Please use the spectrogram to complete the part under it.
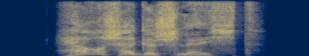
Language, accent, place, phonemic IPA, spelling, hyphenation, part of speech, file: German, Germany, Berlin, /ˈhɛʁʃɐɡəˌʃlɛçt/, Herrschergeschlecht, Herr‧scher‧ge‧schlecht, noun, De-Herrschergeschlecht.ogg
- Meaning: dynasty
